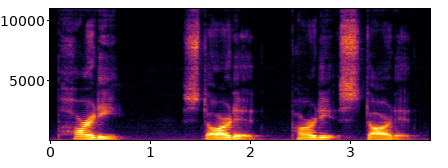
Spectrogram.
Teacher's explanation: quando a gente tem um R antes do T e um som de vogal, ou vogal em si, depois a gente também tem esse fenômeno do T virando re.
